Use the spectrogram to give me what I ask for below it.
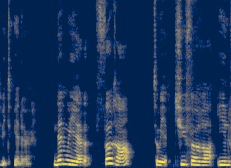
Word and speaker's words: feras: Then we have fera, so we have tu feras, il fera, elle fera, on fera. The S at tu feras is not pronounced.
